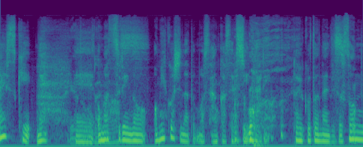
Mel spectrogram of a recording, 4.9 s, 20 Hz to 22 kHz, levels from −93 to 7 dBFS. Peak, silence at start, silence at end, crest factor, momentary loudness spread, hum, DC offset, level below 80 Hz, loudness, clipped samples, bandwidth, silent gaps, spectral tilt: -8 dBFS; 0 s; 0 s; 16 dB; 8 LU; none; 2%; -48 dBFS; -25 LUFS; under 0.1%; 15.5 kHz; none; -5 dB/octave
